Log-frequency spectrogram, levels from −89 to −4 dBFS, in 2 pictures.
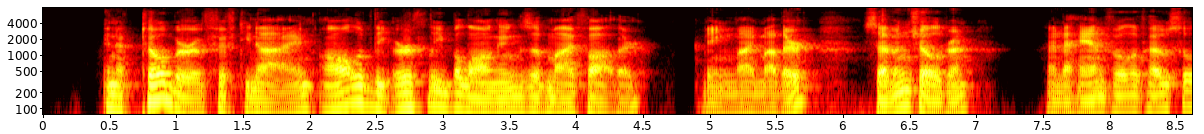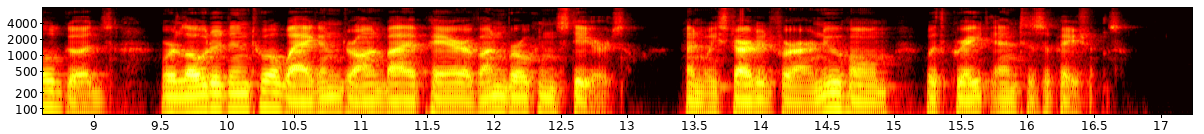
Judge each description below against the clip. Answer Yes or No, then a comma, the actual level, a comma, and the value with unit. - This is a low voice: Yes, very low, 80 Hz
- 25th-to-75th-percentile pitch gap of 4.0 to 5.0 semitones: Yes, average, 4.7 semitones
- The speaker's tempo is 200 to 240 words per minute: No, average, 155 wpm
